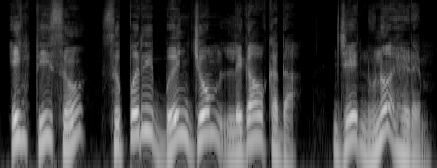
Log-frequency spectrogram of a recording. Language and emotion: Santali, surprised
